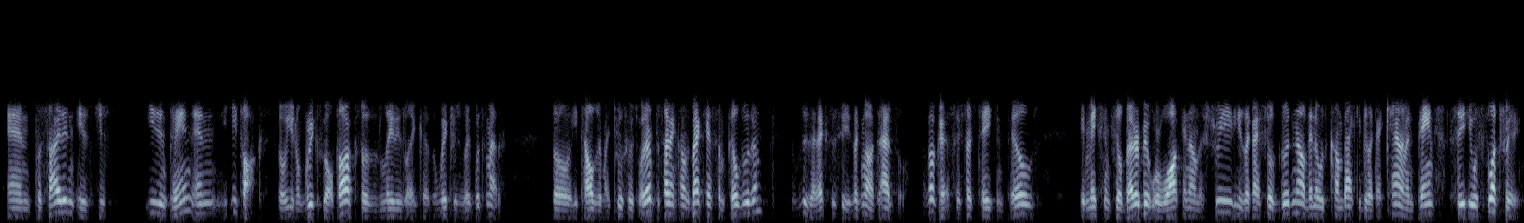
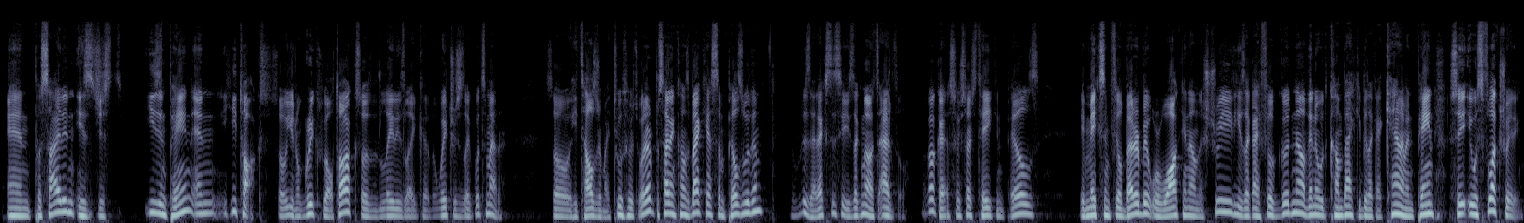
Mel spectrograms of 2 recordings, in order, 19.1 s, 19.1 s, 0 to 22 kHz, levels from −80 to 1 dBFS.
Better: second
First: phone-call audio; poor line; nothing above 3 kHz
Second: none

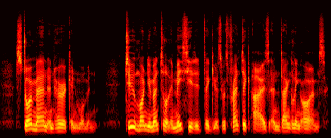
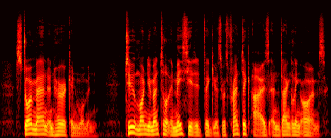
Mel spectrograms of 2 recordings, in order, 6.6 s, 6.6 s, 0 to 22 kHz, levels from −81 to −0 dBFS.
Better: second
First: thin; somewhat; fading below 250 Hz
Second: none

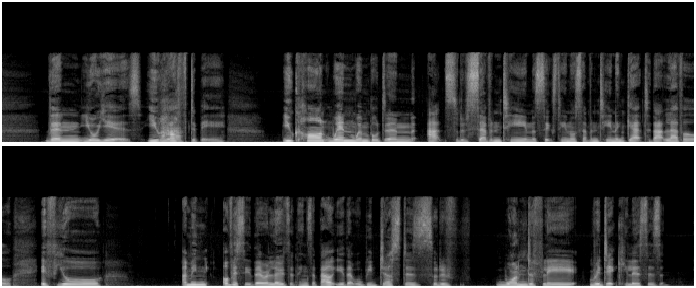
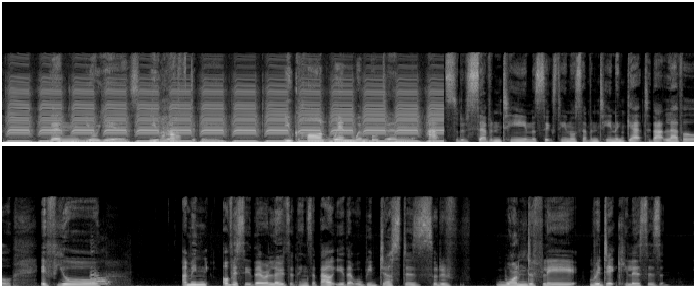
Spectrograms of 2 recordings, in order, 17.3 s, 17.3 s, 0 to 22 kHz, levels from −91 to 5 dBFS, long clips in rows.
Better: first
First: none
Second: phone ringing; loud; until 5.5 s; peak 1 dB above the speech // dog barking; noticeable; at 10 s; peak 9 dB below the speech

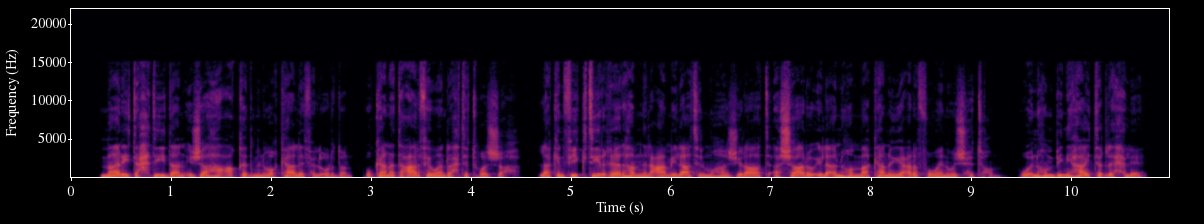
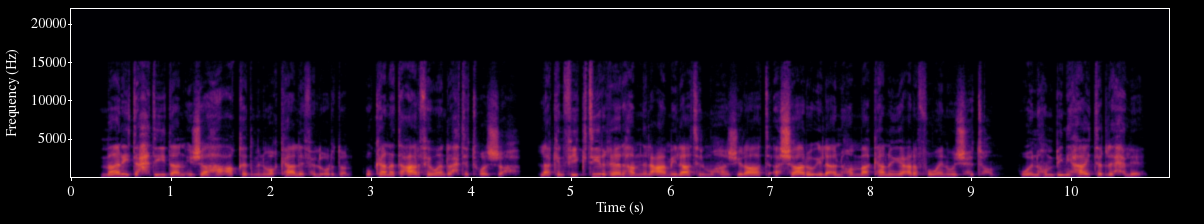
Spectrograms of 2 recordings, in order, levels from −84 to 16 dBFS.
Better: first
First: none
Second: thin; very; fading below 350 Hz

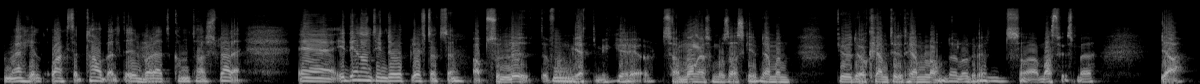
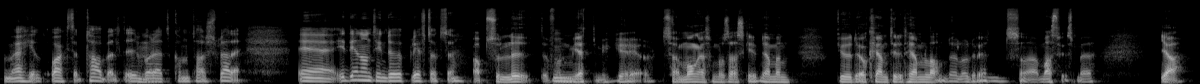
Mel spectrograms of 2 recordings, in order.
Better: second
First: distortion; heavy; 6 dB below the speech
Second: none

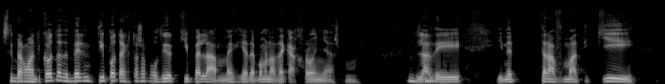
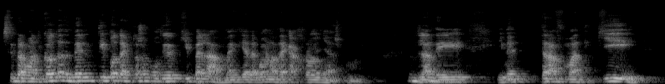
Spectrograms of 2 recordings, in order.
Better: first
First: none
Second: off-mic speech; far // room echo; very slight; dies away in 0.3 s

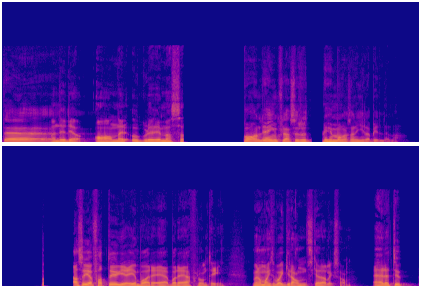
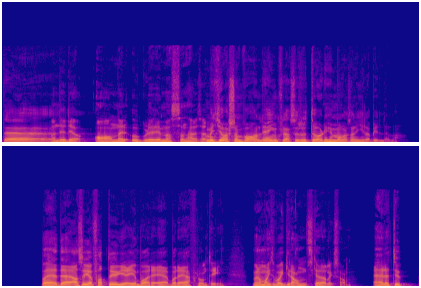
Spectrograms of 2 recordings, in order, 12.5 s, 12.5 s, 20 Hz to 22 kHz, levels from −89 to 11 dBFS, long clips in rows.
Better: second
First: audio cutting out; at 2.5 s for 1 s, at 4.5 s and at 7 s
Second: none

